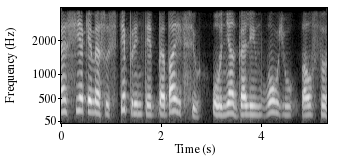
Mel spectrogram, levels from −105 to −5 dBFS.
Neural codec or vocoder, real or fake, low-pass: codec, 16 kHz, about 1 kbps, DyCAST, with the encoder's durations; fake; 3.6 kHz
